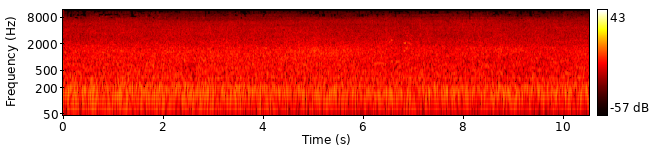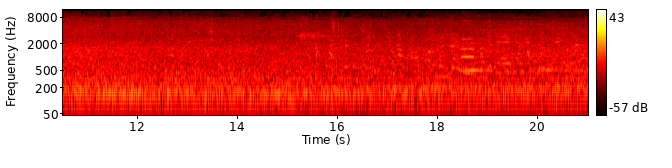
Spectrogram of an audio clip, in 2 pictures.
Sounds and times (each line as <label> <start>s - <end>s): scooters mopeds throaty dense semidistant 0.0s - 21.0s
traffic heavy 0.0s - 21.0s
